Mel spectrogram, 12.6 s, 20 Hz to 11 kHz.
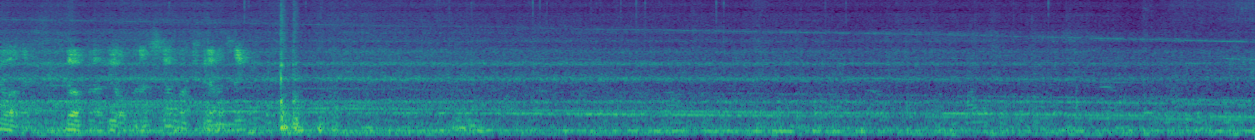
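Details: JR West 207 series 1000 T17, recorded aboard KuMoHa 207-1037 (Toshiba GTO inverter), Tokuan–Kōnoike-shinden, iPhone 5s: whining tones drift in pitch and clash, as the Nishi-Akashi/Shin-Sanda-side inverter modulation is out of step with the Kyoto/Kizu side.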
